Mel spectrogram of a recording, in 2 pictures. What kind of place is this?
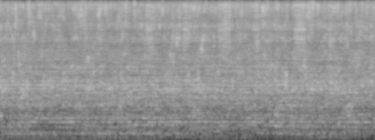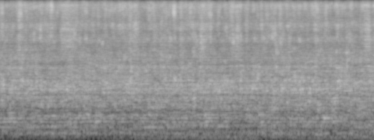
restroom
